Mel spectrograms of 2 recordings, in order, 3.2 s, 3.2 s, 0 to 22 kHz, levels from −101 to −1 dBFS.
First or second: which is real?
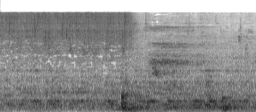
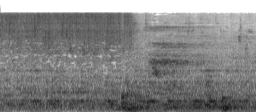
second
